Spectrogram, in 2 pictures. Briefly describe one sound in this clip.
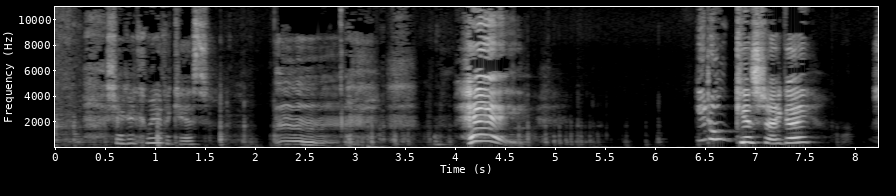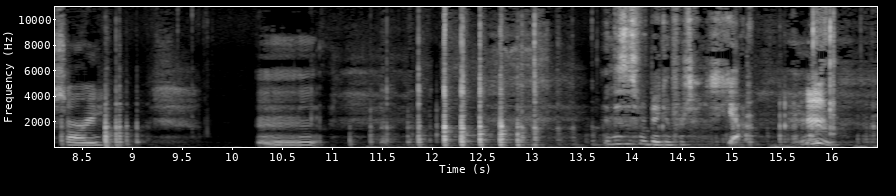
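Small plastic toys tap and clack on a wooden table.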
